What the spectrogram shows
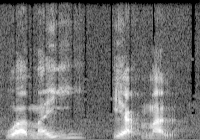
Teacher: Jadi nunnya hilang menjadi ke ya. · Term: idgham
